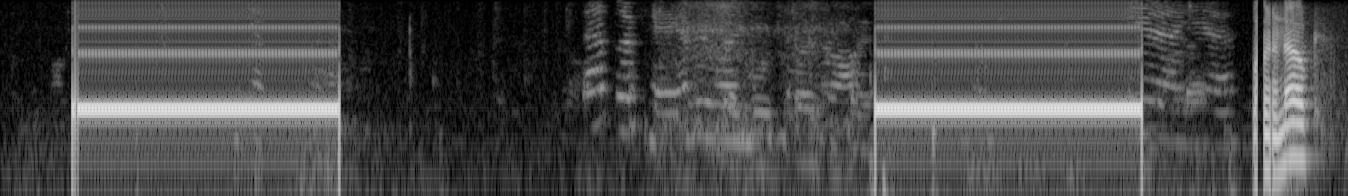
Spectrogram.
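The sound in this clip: A phone call rings after an automated company menu: two long, steady ring tones of about two seconds each, with voices talking in the gap between them and again just after.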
